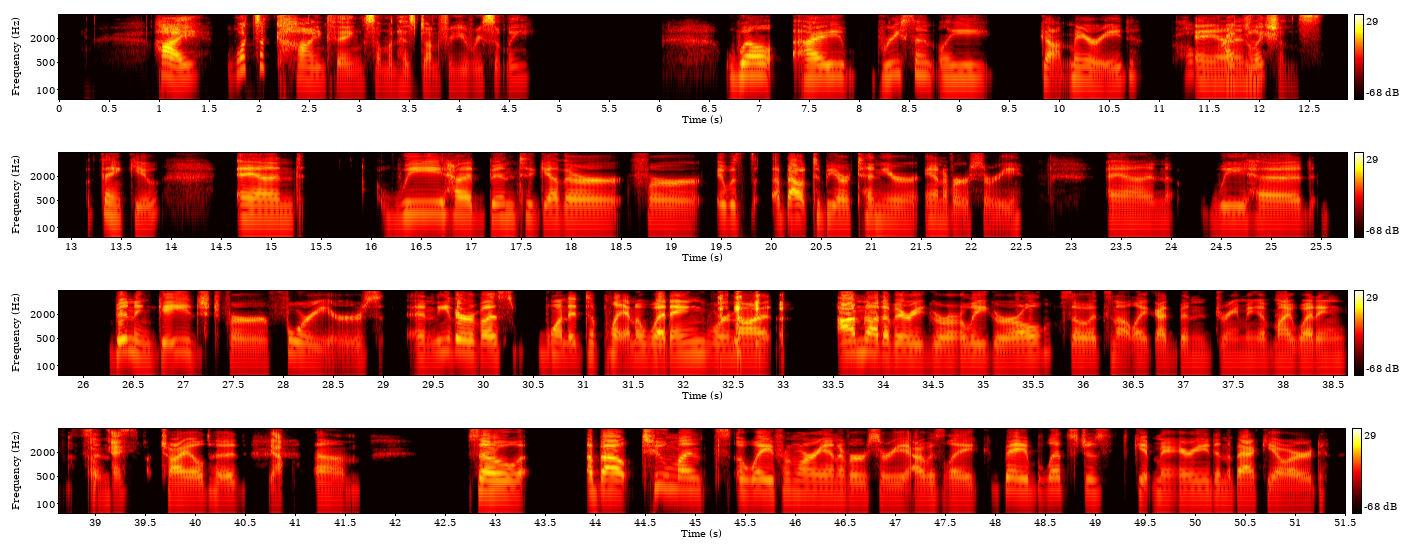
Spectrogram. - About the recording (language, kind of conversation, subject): English, unstructured, What is a kind thing someone has done for you recently?
- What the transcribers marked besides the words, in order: chuckle; tapping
